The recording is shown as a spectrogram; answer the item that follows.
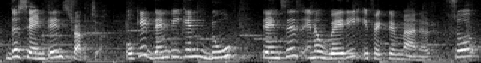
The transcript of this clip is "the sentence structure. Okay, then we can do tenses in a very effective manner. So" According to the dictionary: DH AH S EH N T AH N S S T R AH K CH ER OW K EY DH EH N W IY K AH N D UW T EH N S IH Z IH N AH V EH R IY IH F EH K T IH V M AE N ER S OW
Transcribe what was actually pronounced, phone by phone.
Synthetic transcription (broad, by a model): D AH S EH N T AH N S S T R AH K CH ER OW K EY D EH N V IY K AH N D UW T EH N S IH Z IH N AH V EH R IY IH F EH K T IH V M AE N ER S OW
